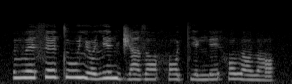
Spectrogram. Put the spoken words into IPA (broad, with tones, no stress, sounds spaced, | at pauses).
v ɛ˦ s ɛ˦ t o˦ lʲ ɔ˨ lʲ ɛ˦ n d͡ʒ a˨ z ɒ˨ h ɔ˨ tʲ ɛ˨ ŋ e˨˦ h ɔ˦ ð ɒ˨ ð ɒ˨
